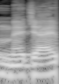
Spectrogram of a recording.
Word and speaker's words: Magi: इसको आप मैगी भी पढ़ सकते हैं, ये प्रोनाउंसिएशन का डिफरेंस है, अलग अलग तरह से लोग प्रोनाउंस करते हैं। कभी कोई इसको मैजाय बोलेगा, कोई मैगी बोलेगा, तो ये आपके ऊपर है, ठीक है। यहाँ पर हम इसको मैजाय बोल रहे हैं।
